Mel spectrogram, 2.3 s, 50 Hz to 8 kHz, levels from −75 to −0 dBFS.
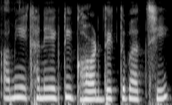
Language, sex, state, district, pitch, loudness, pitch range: Bengali, female, West Bengal, Alipurduar, 255 Hz, -14 LUFS, 240-270 Hz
